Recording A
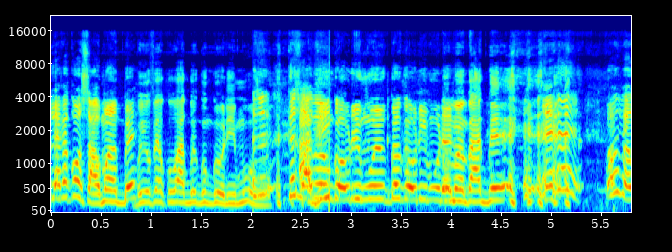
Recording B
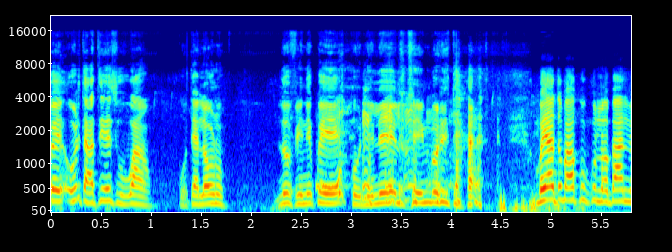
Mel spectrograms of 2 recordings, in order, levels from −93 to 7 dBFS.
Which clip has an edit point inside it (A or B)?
A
